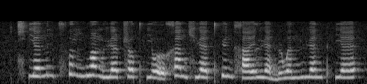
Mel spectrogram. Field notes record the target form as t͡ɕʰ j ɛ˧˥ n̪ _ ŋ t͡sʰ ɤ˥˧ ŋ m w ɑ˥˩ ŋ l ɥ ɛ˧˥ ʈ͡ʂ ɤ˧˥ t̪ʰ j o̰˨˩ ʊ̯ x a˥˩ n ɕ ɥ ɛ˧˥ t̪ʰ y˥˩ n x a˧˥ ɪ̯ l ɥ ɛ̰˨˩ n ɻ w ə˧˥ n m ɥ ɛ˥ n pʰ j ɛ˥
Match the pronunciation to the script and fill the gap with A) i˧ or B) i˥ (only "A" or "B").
A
